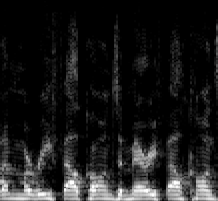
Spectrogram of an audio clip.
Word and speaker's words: Falcone: No, but they pronounce it Falcone. Yeah, that a lot of people pronounce it Falcone. The Italian way. The Italian way is Falcone.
